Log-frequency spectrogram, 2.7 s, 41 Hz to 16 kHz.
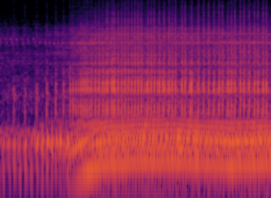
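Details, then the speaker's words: Yamaha PW50 two-stroke during air screw adjustment; idles but on throttle the note swells sluggishly and flattens, lacking power; bog on throttle. "it's idling but it like when I give it to gas it sounds like it wants to ball real"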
